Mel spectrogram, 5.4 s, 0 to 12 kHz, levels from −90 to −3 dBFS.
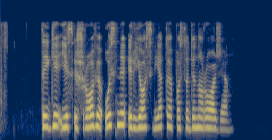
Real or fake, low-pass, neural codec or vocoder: real; 7.2 kHz; none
